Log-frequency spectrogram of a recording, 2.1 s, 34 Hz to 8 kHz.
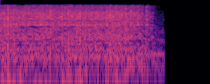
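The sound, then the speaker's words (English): A 30-year-old sewing machine stitches wool blankets with a steady, fast buzzing rattle at moderate loudness, running for about a second and a half before stopping abruptly. “using a 30-year-old sewing machine to stitch blankets out of what's left of the company's wool inventory.”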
